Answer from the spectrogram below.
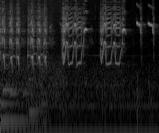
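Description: great-tailed grackle calls

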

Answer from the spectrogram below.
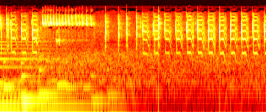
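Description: junco calls

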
